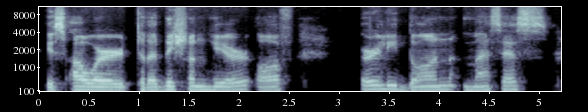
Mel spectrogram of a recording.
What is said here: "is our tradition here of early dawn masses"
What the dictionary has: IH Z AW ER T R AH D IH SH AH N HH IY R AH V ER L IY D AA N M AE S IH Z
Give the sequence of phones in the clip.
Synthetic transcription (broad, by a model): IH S AW ER T R AH D IH SH AH N HH IY R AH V ER L IY D AA N M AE S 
